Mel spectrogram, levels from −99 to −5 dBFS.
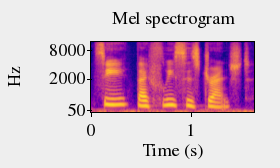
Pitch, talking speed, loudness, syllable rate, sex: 230 Hz, 185 wpm, -17 LUFS, 4.8 syllables/s, female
